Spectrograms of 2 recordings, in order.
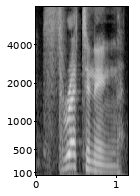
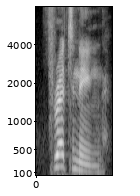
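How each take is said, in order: No difference in how they are said.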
